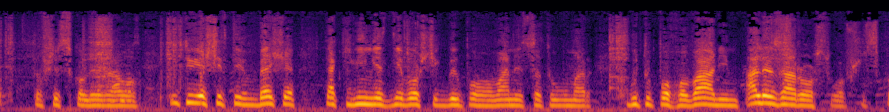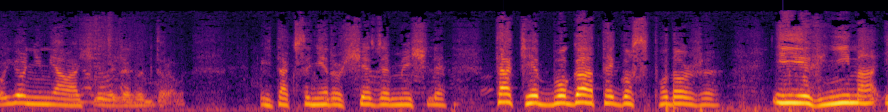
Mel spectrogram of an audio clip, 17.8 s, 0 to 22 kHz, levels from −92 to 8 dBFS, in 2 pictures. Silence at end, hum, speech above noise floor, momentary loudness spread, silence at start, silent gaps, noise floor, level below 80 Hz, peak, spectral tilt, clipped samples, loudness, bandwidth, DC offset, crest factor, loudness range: 0 s; none; 32 dB; 18 LU; 0.1 s; none; -47 dBFS; -46 dBFS; 0 dBFS; -6.5 dB/octave; under 0.1%; -14 LUFS; 14.5 kHz; under 0.1%; 14 dB; 10 LU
